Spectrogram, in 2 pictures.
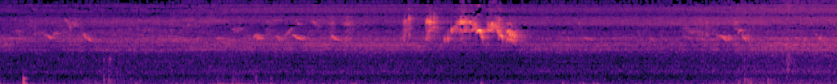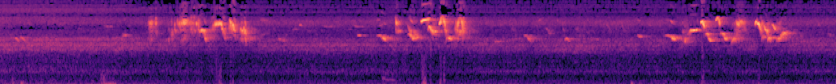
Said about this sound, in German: Und jetzt lasse ich mal das Braunkehlchen singen. Das haben wir noch nicht gemacht, ja. Das würde ich gerne allen nicht vorenthalten. Es ist nämlich wirklich, finde ich, ein sehr schöner Gesang.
